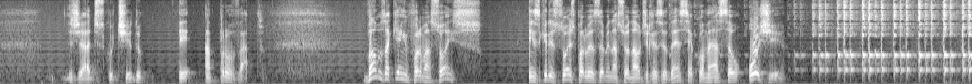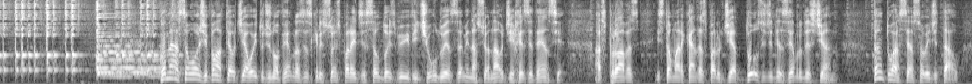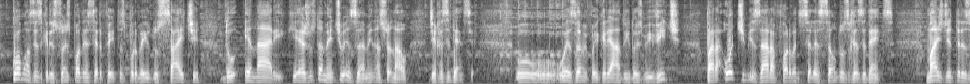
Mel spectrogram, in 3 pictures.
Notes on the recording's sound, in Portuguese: Participação: Por telefone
